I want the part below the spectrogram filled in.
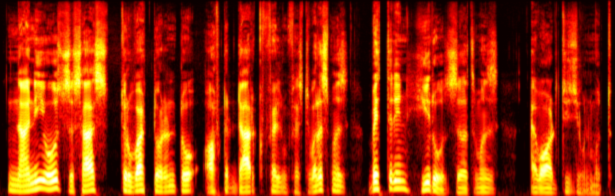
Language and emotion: Kashmiri, neutral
